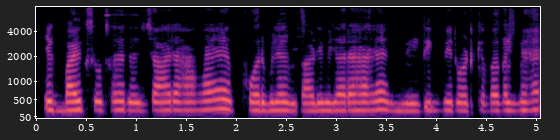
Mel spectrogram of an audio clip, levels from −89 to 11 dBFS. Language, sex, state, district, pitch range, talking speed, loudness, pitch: Magahi, female, Bihar, Gaya, 210-225 Hz, 250 wpm, -25 LUFS, 220 Hz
